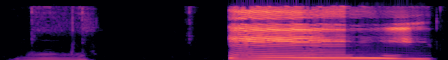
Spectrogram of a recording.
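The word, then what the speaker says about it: weight: The GH is silent. W, eight. Wait. Or we can put all three together because we know GH in words, especially when it comes after vowels, it's silent.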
